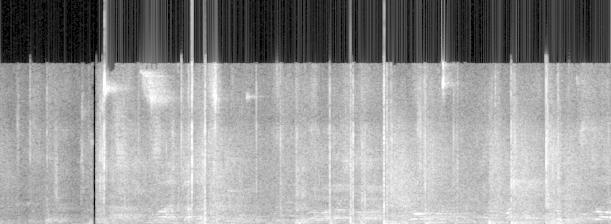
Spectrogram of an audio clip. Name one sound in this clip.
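Wrestlers thud and scuffle on a mat in a large echoing hall.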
